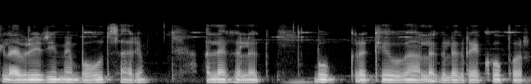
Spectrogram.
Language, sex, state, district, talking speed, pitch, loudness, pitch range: Hindi, male, Jharkhand, Deoghar, 145 wpm, 110 Hz, -16 LUFS, 105-110 Hz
